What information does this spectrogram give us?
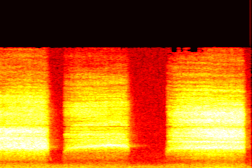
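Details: Barn Owl (Tyto alba) hiss calls of two birds in September: three long, harsh, breathy hisses, each up to a second long with brief pauses between; no other sounds.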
